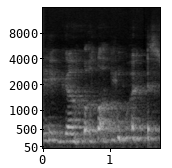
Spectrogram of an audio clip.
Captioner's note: laughs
